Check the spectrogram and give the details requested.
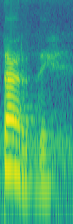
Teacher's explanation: Dental. Lo podemos producir poniendo la lengua detrás de los dientes superiores, en caso de la T y la D.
